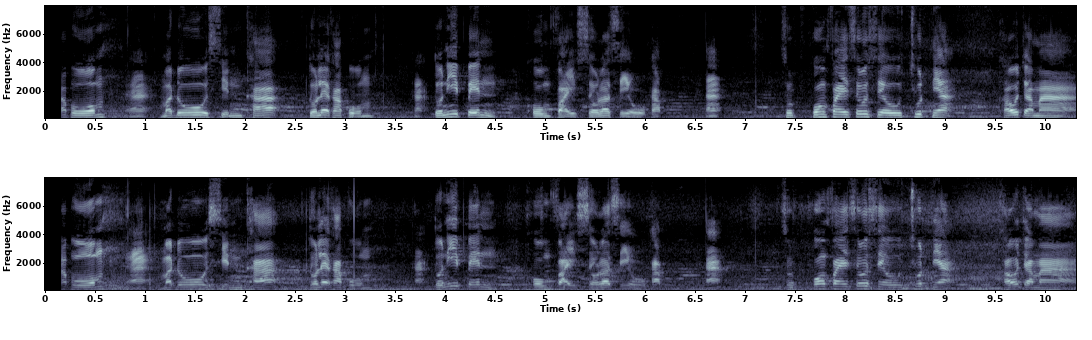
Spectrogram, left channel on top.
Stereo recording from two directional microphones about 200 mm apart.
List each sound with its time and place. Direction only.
0.1 s speech: 65° left (ahead or behind)
7.3 s speech: 55° left (ahead or behind)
